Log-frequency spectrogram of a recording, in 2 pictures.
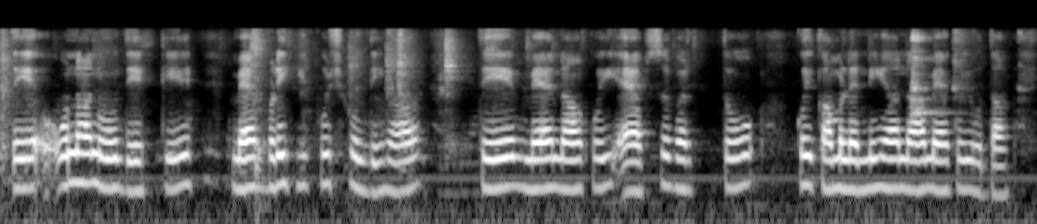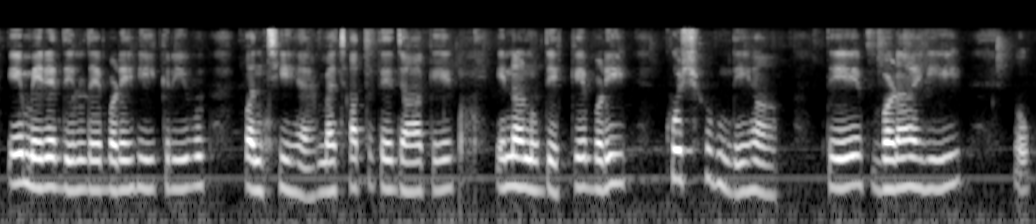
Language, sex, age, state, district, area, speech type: Punjabi, female, 60+, Punjab, Jalandhar, urban, spontaneous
